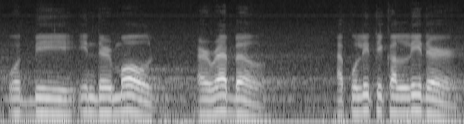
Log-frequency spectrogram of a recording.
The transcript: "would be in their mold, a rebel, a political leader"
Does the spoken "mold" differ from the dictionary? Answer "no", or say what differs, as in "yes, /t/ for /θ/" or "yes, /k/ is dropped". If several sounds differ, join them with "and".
no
